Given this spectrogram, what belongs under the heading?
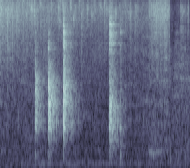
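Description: Cooked fenugreek leaves being scooped out of a kadai with a metal spoon, a few sharp scraping clinks against the pan in an uneven rhythm, close and fairly quiet, with a faint soft sizzle between them.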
